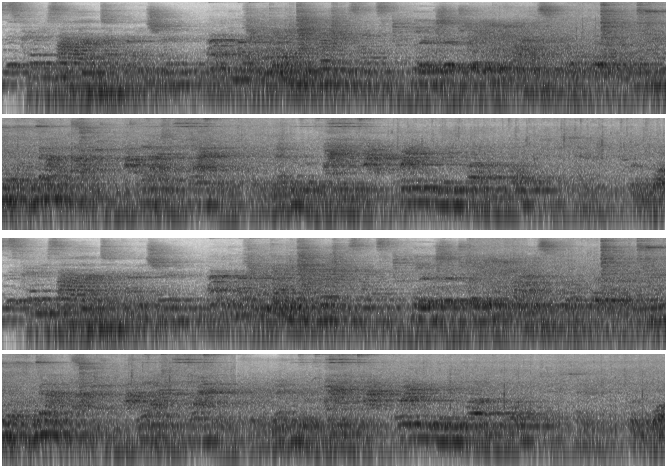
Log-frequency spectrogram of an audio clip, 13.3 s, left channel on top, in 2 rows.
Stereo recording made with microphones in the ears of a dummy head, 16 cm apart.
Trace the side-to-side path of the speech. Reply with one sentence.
In this clip you hear the speech stay put.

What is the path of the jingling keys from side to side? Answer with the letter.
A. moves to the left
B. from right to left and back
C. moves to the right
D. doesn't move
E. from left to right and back
C.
